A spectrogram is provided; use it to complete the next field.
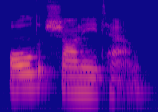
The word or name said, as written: Old Shawneetown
